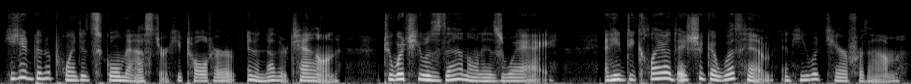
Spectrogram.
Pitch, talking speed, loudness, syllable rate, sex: 190 Hz, 215 wpm, -20 LUFS, 5.2 syllables/s, female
